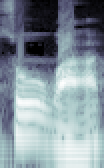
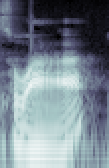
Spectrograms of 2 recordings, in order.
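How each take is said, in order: First: It is said as two syllables. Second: It is said as one syllable.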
